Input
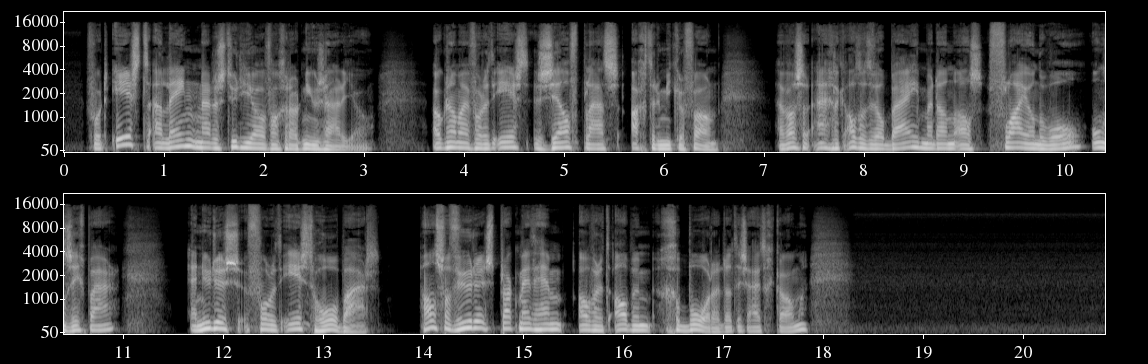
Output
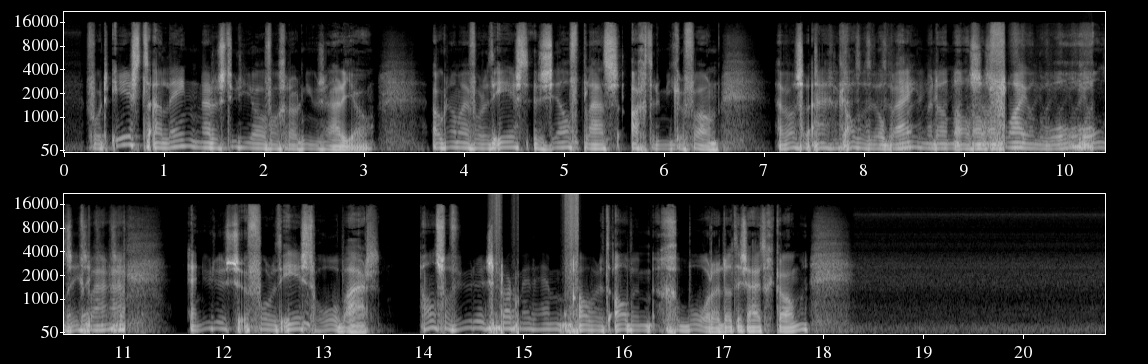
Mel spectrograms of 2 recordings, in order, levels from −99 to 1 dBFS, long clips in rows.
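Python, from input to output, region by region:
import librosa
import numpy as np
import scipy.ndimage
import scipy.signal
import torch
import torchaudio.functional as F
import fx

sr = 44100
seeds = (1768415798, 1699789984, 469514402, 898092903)

y = fx.chain(x, sr, fx.echo_feedback(ms=148, feedback_pct=56, wet_db=-14),
    fx.band_squash(depth_pct=100), at=(7.36, 11.02))
y = fx.chain(y, sr, fx.lowpass(hz=1100.0, slope=12),
    fx.quant_dither(seeds[0], bits=12, dither='triangular'),
    fx.sustainer(db_per_s=31.0), at=(14.38, 15.77))
y = fx.graphic_eq(y, sr, hz=(1000, 2000, 4000), db=(-8, -4, -11))
y = fx.over_compress(y, sr, threshold_db=-29.0, ratio=-0.5)
y = fx.peak_eq(y, sr, hz=2900.0, db=10.0, octaves=1.6)
y = F.gain(torch.from_numpy(y), -2.0).numpy()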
